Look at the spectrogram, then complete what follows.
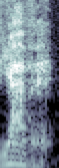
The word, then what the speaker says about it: Yahweh: The V is not a hard V, right? It is Yahweh. It is a soft sound. It is a continuous breath.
